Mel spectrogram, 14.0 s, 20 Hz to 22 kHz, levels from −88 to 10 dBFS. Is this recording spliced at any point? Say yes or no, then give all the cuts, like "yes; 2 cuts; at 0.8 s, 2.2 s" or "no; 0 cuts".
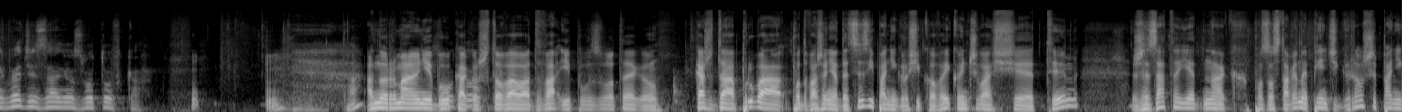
yes; 1 cut; at 6.9 s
